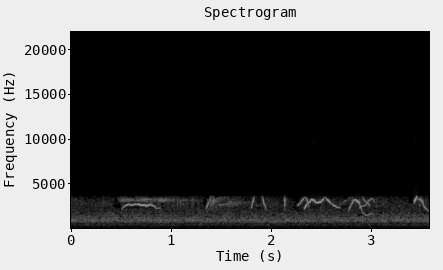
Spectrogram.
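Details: Northern goshawk arriving with food, recorded in Estonia on 12 May 2022; thin arched whistles slurring up and down, a few spaced calls then a quicker run near the end, over a steady broadband hiss.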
